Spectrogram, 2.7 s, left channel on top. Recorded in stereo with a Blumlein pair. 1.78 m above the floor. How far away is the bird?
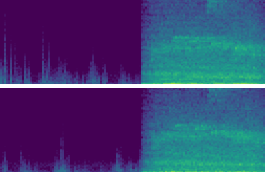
About 0.8 m.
